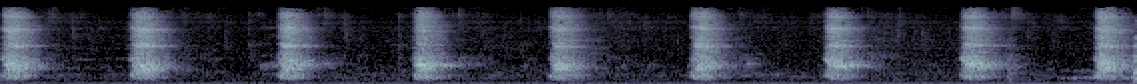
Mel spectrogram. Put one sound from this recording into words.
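A man exhales sharply with each squat.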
